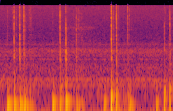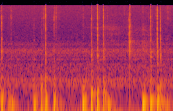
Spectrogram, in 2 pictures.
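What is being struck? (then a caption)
Wooden embroidery hoop with stretched fabric. Long dark nails tap rapidly on white aida fabric stretched in a wooden embroidery hoop resting on a table. The drum-like surface gives quick, dull, low thumps in an uneven rhythm, each dying away almost instantly, with faint crisp clicks on top.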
